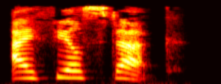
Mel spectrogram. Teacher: When you say I feel stuck, notice the linking. I feel stuck sounds like I feel stuck because the L links to the next word.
